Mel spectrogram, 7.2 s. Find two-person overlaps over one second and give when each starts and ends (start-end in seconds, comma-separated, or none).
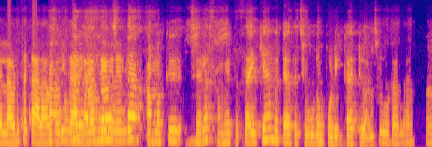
0.9-2.2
